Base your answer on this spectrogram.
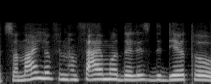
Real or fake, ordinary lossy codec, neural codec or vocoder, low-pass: fake; MP3, 48 kbps; codec, 16 kHz in and 24 kHz out, 0.6 kbps, FocalCodec, streaming, 2048 codes; 7.2 kHz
